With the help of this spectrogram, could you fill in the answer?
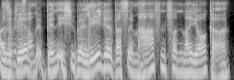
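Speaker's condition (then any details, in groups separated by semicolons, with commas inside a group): Parkinson's disease; family doctor blamed stage fright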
